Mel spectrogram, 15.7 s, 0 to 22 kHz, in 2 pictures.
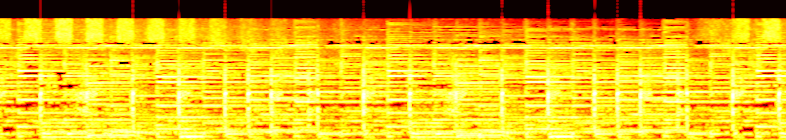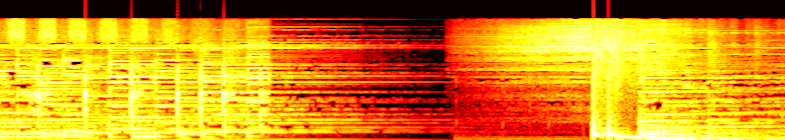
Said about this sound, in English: What you just heard there was from Virtual Racing Deluxe. That's the ending theme, that's specifically the 32X version and not the arcade version of Virtual Racing.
